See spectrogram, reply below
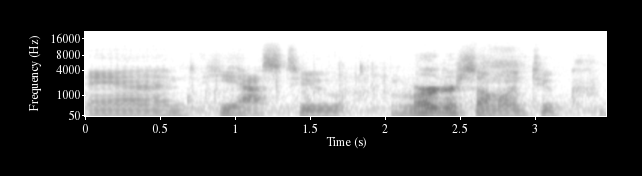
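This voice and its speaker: A man's voice: mid-range voice, steady tone, takes it slowly, pushed and bright, a little hiss or hum. A man hosting a casual podcast discussion about comic books. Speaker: podcast host.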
